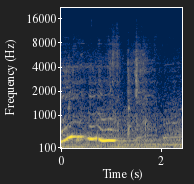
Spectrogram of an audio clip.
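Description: A woman hums a short wordless phrase of a few notes, rising and then stepping down, lasting about a second.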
